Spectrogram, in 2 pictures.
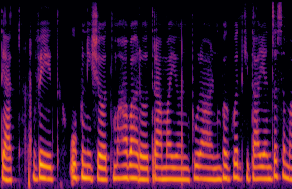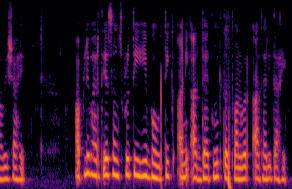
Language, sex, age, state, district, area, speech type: Marathi, female, 18-30, Maharashtra, Nashik, urban, spontaneous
